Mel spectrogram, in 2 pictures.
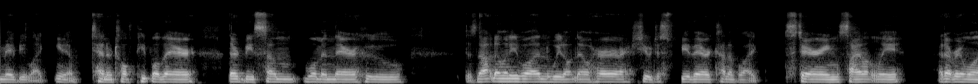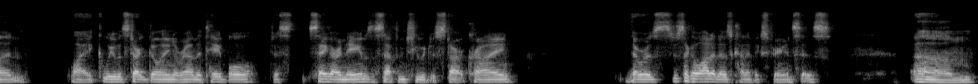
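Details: Stuttering in an adult male who has stuttered since childhood and now stutters openly, in real conversational speech.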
